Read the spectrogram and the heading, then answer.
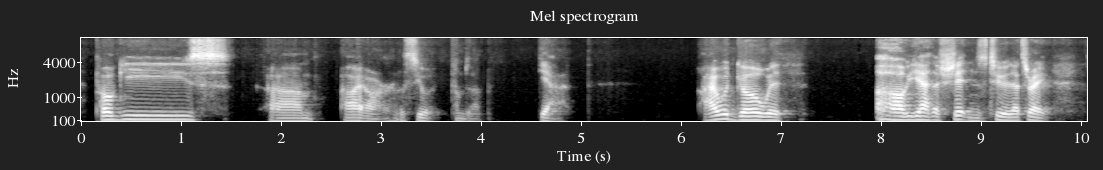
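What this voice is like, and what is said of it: Slightly scratchy, tired voice. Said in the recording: “My voice is even a little scratchy just because I'm a little tired from kayaking.”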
